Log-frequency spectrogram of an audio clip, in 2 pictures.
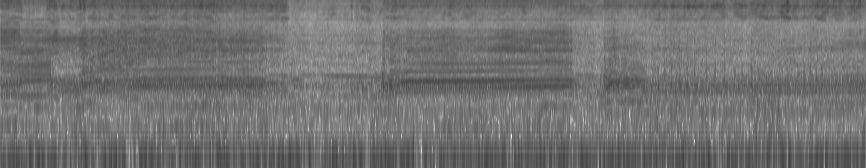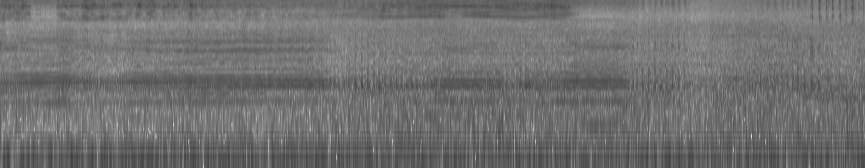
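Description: Yamaha RX-King's two-stroke single-cylinder engine running under way, its pitch climbing as it pulls through the gears in the first six seconds, then holding a steady cruise.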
